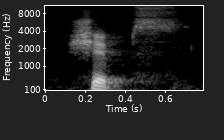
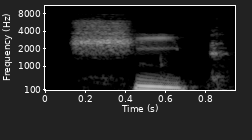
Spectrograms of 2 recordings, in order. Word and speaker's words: ships: There aren't any elephants or ships. So don't make the mistake. It is ships. It's not sheep.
